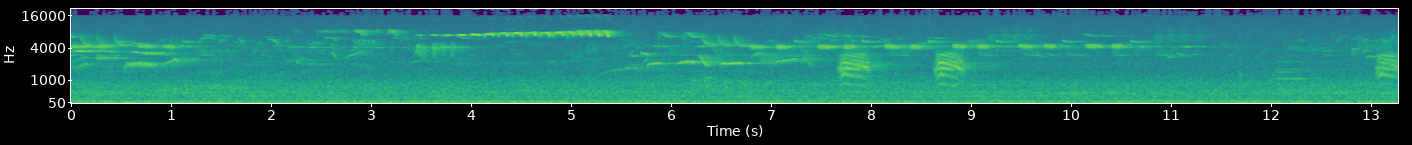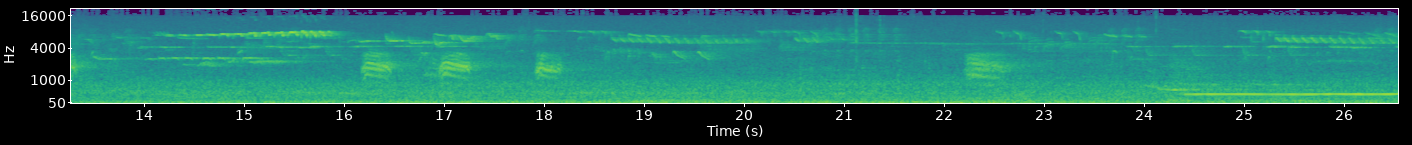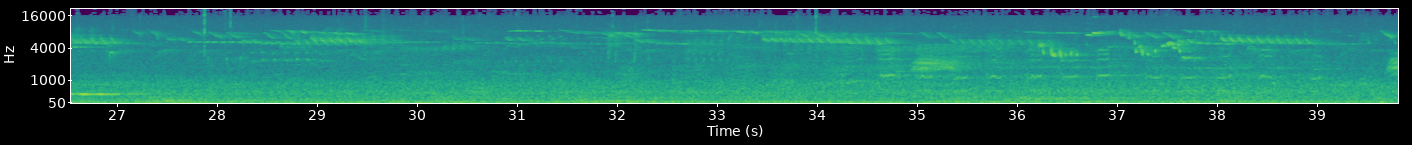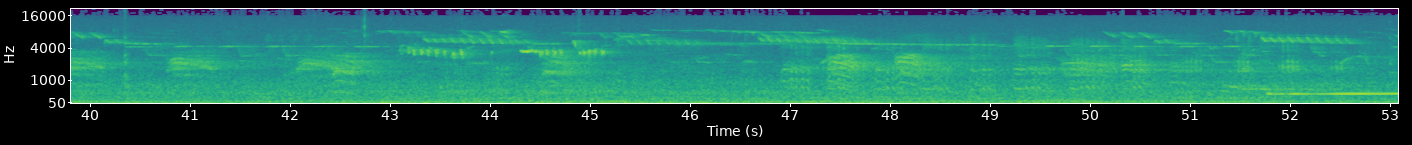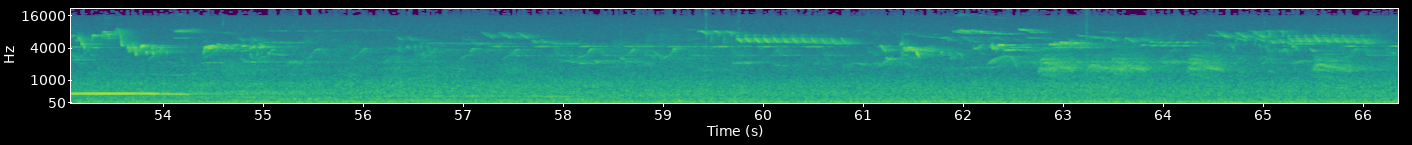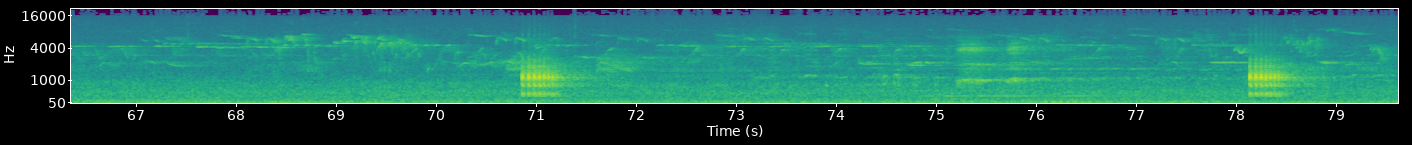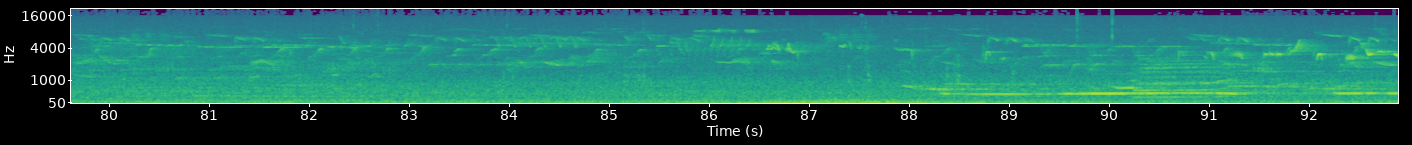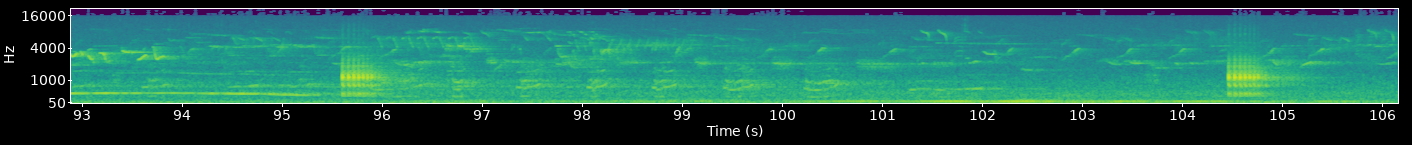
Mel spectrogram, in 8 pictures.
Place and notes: {"title": "Court-St.-Étienne, Belgique - Woodpecker", "date": "2016-04-12 13:00:00", "description": "A European green woodpecker strikes a tree. In a typical rural landscape of Belgium, pheasant screams, common chiffchaff screams and a donkey screams (in fact near everybody scream in the woods ^^). Also, you can hear periodically a wolf ! It's a dog, finding time so long alone...", "latitude": "50.61", "longitude": "4.53", "altitude": "90", "timezone": "Europe/Brussels"}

